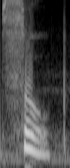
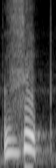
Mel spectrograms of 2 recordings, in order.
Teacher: s like in soap is voiceless Z like in zip is voiced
